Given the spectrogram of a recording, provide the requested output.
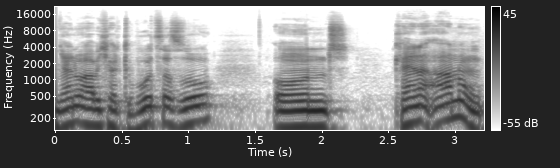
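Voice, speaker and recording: Very slowly paced, no, fairly slowly paced, a man with a fairly high pitch speaks in a very clean recording with a silent background. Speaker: podcast co-host. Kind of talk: casual chat.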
